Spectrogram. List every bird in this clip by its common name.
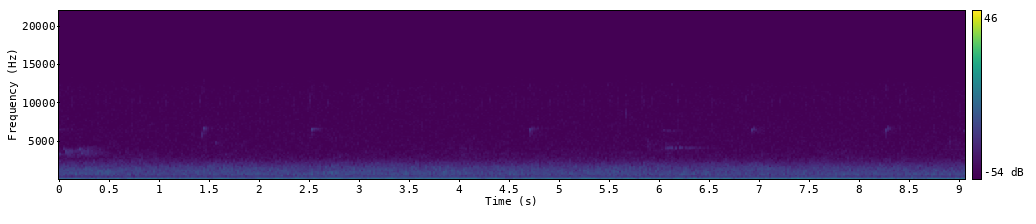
Northern Cardinal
